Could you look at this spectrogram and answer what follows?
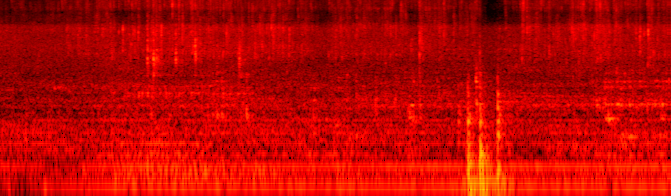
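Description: Kitchen faucet running into a stainless steel sink, the stream splashing over a hand held beneath it as the water flow is checked. A brief low bump about seven seconds in.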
